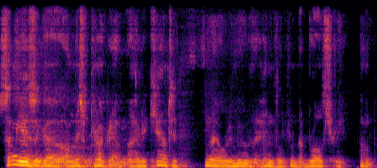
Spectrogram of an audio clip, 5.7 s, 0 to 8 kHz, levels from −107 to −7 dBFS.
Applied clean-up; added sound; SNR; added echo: neural mask model DeepFilterNet 3.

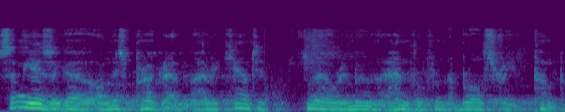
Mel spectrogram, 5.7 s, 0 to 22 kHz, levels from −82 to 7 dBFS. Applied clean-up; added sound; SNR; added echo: neural separator model SepFormer DNS4.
